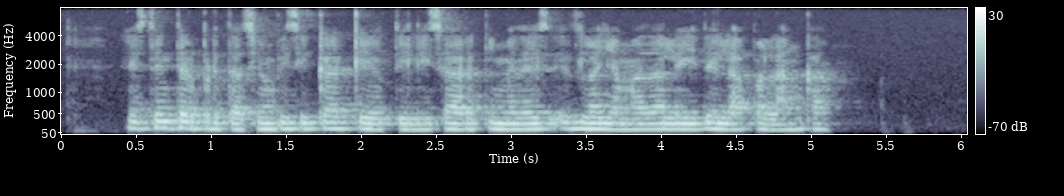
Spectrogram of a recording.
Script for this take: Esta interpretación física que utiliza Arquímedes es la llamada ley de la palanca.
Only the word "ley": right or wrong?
right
